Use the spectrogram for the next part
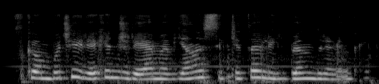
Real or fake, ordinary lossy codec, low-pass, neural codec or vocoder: real; Opus, 64 kbps; 10.8 kHz; none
